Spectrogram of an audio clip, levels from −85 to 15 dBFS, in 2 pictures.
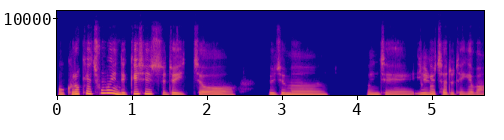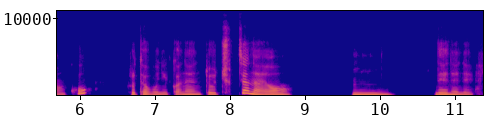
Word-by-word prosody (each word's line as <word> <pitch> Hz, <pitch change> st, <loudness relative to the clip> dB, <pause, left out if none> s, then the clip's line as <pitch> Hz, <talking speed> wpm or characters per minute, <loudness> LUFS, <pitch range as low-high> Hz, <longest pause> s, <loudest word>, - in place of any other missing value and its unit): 어 210 Hz, -, -1 dB
그렇게 275 Hz, -, +5 dB
충분히 365 Hz, +2 st, +6 dB
느끼실 290 Hz, +6 st, +5 dB
수도 235 Hz, -5 st, -2 dB
있죠. 180 Hz, 0 st, -1 dB, 0.4 s
요즘은 185 Hz, -1 st, 0 dB, 0.5 s
인제 180 Hz, -2 st, -3 dB
일교차도 215 Hz, 0 st, 0 dB
되게 170 Hz, 0 st, -4 dB
많고 160 Hz, -, -3 dB, 0.5 s
그렇다 200 Hz, -1 st, -2 dB
보니까는 175 Hz, +3 st, -4 dB
또 210 Hz, -2 st, -2 dB
춥잖아요. 235 Hz, -, +2 dB, 0.8 s
음. 210 Hz, -3 st, -1 dB, 0.6 s
네네네. 180 Hz, -6 st, -1 dB
195 Hz, 225 characters per minute, -24 LUFS, 180-220 Hz, 0.8 s, 충분히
